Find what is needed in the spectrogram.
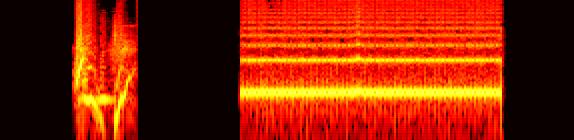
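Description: A short burst with sliding pitch about half a second in, then a steady telephone line tone, like a dial tone, held for about two seconds before it cuts off.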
